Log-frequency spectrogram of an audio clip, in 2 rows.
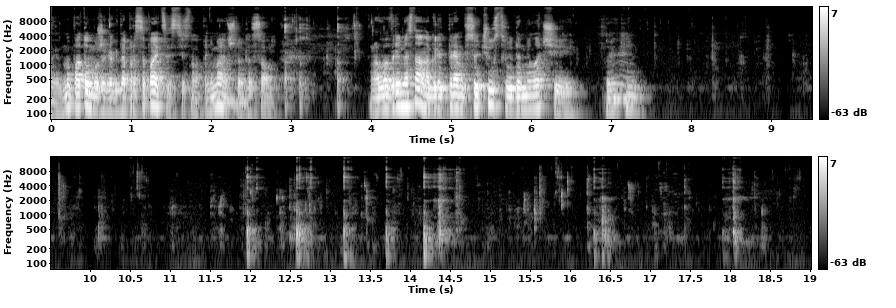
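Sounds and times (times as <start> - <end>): chewing and mouth smacks: 2.9 - 4.0, 6.7 - 19.0.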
